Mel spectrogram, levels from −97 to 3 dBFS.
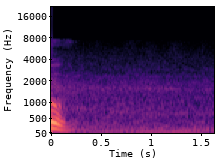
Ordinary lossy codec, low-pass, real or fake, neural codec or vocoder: none; none; real; none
